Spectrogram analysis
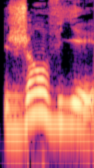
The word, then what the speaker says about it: janvier: But anyway, janvier, so that's the way to pronounce it. Janvier, A-N, en, okay, and then ye, janvier.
